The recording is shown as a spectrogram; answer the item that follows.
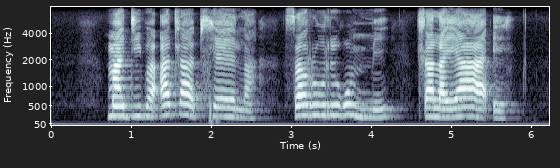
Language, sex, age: Northern Sotho, female, 26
